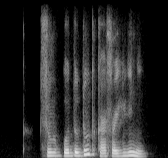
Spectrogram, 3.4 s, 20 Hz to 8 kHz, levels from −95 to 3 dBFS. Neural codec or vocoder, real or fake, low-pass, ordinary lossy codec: autoencoder, 22.05 kHz, a latent of 192 numbers a frame, VITS, trained on one speaker; fake; 7.2 kHz; Opus, 32 kbps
